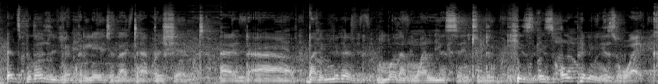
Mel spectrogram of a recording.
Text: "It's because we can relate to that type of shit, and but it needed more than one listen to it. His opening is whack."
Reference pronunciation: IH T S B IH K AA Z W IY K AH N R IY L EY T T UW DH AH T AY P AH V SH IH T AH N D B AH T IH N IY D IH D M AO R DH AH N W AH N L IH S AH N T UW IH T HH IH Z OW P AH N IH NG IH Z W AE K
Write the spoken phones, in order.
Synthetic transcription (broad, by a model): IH T S B IH K AA Z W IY K AH N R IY L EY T T UW DH AH T AY P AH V SH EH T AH N D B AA T IH N IY D IH D M AO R DH AH N W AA N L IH S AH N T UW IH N HH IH Z OW P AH N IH NG IH Z W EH K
